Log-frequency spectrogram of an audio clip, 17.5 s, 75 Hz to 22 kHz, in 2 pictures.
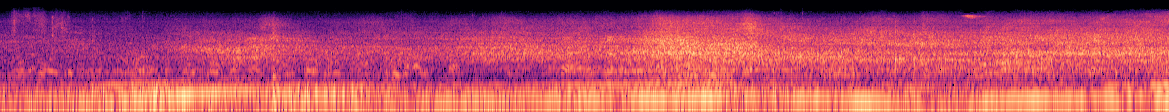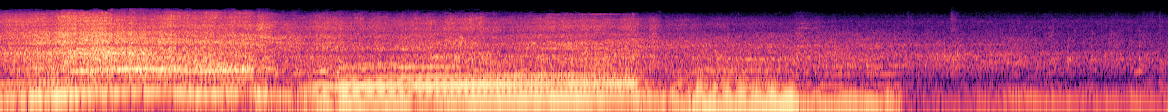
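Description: Opel Corsa's C20XE 2.0-litre 16-valve four-cylinder engine driven hard, its pitch rising and falling repeatedly through gear changes and corners. It is loudest as the car passes closest, about nine to fourteen seconds in, then fades near the end.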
